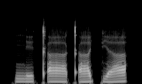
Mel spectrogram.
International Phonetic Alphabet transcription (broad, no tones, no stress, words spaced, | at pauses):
nɪːkʼaːkʼa pʲa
